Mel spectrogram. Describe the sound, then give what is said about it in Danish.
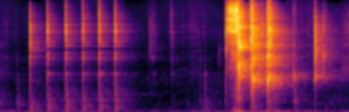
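Six quick, bright clinks of glasses tap in a steady rhythm for a toast, followed after a pause by a louder rush of hissing, fizzy noise from a bubbly drink with a few more sharp knocks. No voices. “Skål i dagens anledning, min.”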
